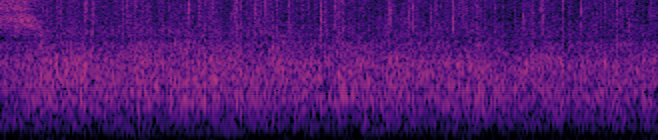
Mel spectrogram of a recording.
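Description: An audience claps for God during a sermon in a steady, dense wash of applause that holds at an even, fairly loud level for several seconds, with no voices standing out.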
